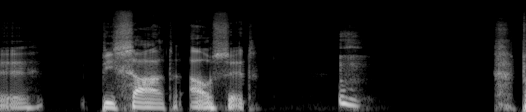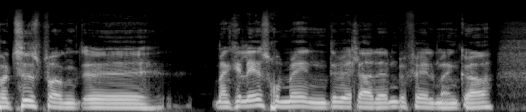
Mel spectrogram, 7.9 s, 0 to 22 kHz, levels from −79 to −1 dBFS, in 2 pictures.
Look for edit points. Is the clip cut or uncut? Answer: cut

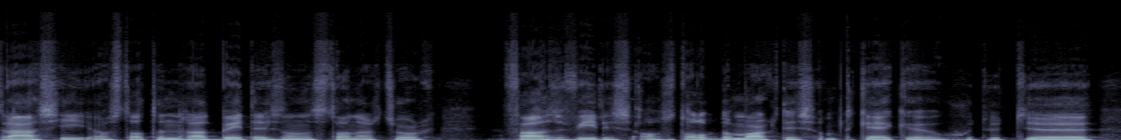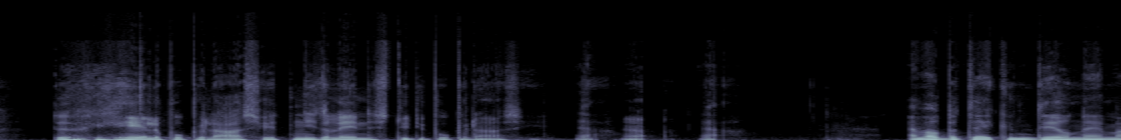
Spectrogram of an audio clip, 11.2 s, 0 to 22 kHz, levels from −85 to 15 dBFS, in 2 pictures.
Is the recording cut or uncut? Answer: uncut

